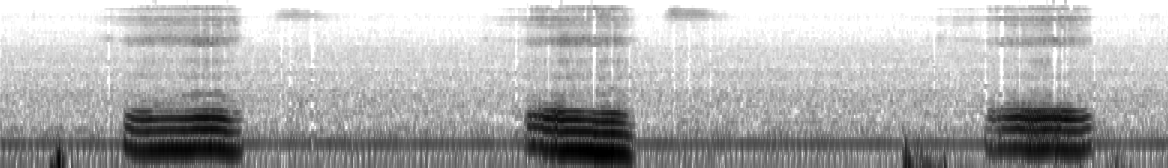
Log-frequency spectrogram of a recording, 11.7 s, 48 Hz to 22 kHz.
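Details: Snoring from a sound-effect recording: three loud, low rumbling snores on the in-breath, about 14 per minute, with quiet pauses between.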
